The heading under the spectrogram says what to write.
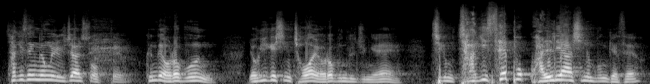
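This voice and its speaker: High, lively-voiced Korean pastor. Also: male voice, fast talker. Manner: swings from soft storytelling to loud emphatic exclamations; addresses congregation directly, asks rhetorical questions. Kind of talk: sermon.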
